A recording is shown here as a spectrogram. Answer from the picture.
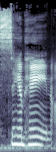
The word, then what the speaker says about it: Samhain: This is Sam Hain, which, by the way, and I don't think Jacob knows this, but that's not how it's pronounced. – Yeah, no, you told me at one point. – It's Samhain? – Yeah. – It's a Gaelic word.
